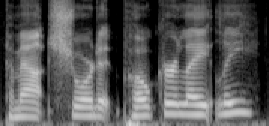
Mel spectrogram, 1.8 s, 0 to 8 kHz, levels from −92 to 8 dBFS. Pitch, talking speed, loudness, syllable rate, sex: 180 Hz, 200 wpm, -16 LUFS, 5.2 syllables/s, male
